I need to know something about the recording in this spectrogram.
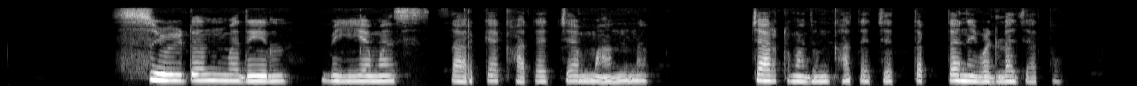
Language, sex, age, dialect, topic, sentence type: Marathi, male, 41-45, Northern Konkan, banking, statement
